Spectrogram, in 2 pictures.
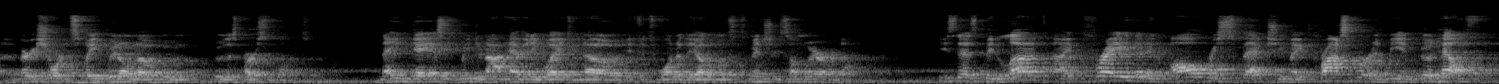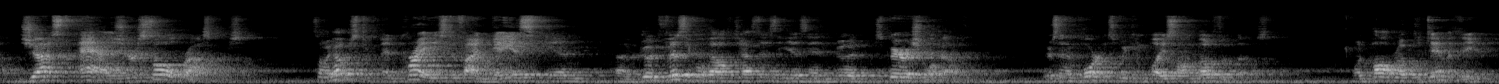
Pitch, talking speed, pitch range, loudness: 135 Hz, 185 wpm, 120-155 Hz, -28 LUFS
